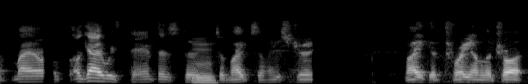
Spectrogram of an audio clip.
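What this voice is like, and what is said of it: Strong Australian accent. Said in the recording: “this awful strong Aussie accent”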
